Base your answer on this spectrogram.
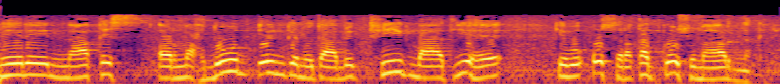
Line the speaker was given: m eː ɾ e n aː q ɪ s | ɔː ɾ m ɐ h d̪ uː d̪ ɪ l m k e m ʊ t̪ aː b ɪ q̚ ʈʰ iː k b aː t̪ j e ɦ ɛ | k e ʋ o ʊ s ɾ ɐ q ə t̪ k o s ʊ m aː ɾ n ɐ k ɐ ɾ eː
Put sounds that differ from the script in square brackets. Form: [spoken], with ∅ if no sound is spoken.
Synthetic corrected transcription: m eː ɾ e n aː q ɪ s | ɔː ɾ m ɐ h d̪ uː d̪ ɪ l m k e m ʊ t̪ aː b ɪ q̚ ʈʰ iː k b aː t̪ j e ɦ ɛ | k e ʋ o ʊ s ɾ ɐ q ə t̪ k o [ʃ] ʊ m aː ɾ n ɐ k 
